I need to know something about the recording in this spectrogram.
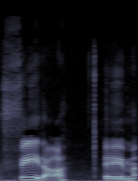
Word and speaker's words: Fara: Fara, or Fay-ra, as the locals call it, the correct pronunciation.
